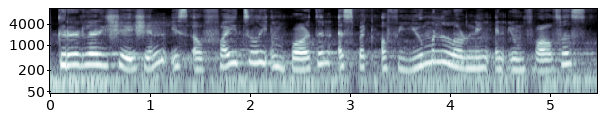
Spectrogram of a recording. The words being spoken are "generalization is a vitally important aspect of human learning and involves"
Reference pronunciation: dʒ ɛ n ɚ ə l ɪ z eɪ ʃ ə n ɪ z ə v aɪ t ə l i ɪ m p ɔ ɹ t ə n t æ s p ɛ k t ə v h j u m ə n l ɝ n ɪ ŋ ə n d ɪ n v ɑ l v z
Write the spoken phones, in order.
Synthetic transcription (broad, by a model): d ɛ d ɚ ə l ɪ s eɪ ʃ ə n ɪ s ə f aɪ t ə l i ɪ m p ɔ ɹ t ə n t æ s p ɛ k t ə f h j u m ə n l ɝ n ɪ ŋ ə n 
